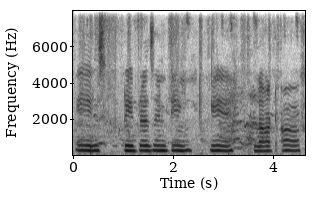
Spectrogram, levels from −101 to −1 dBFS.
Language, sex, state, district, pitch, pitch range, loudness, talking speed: English, female, Andhra Pradesh, Sri Satya Sai, 275 Hz, 270-280 Hz, -15 LUFS, 65 wpm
